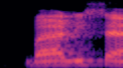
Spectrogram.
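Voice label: "barisan", Malay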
